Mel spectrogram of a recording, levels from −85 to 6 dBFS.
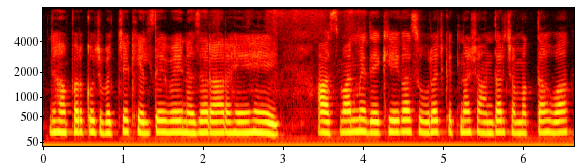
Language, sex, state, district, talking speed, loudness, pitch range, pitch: Hindi, female, Rajasthan, Jaipur, 170 wpm, -17 LUFS, 200-210 Hz, 205 Hz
